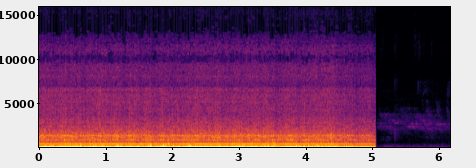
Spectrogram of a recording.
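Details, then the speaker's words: 2002 Lund 1236 jon boat with 6 hp outboard at speed: even, steady drone holding constant revs under load, then cut off; held steady 13, touched 14; running smoothly and healthy. "all right it's the next day but the little sixh horse did pretty good did take a while to get on plane but once it did it got up to 13 steady 13 it actually touched 14 a couple times"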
